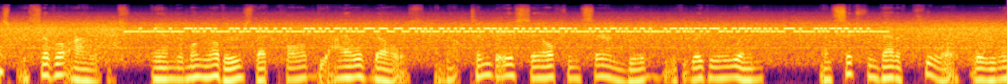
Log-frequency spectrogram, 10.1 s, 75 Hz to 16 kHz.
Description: RTTY (50 baud, 450 Hz shift), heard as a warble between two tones, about 2350 Hz centre, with radio static and speech in English. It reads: LA7LW 599 021 021 WA2AR TU F5R CQ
